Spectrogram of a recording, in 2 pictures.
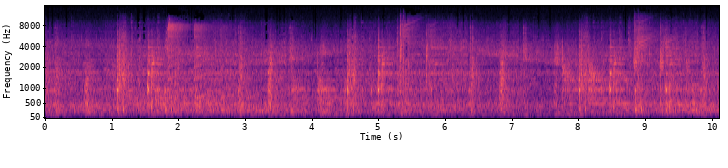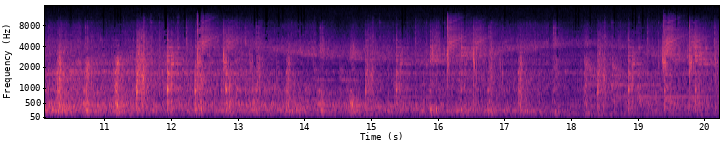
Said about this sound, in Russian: На этот раз из стука колес железнодорожной дрезины.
